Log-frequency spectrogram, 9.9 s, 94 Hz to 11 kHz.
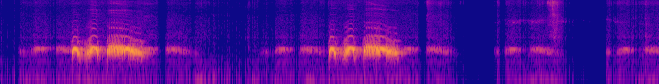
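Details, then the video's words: Kept spotted dove calling quietly and somewhat hoarsely. A soft lead-in leads to a louder, rough drawn-out coo, repeated about every four seconds with faint murmuring notes between. "BURUNG INI TEKUKUR/DERKUKU KUK 3"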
